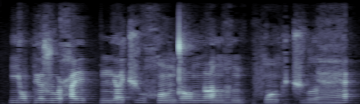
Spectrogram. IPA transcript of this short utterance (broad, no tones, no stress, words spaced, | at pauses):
jɔpʲɔzuħɪ | nʲɒt͡ʃṳ χũ dɔŋɑ nɑ̤nṳkfɔ̃kt͡ʃṳ læ̤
